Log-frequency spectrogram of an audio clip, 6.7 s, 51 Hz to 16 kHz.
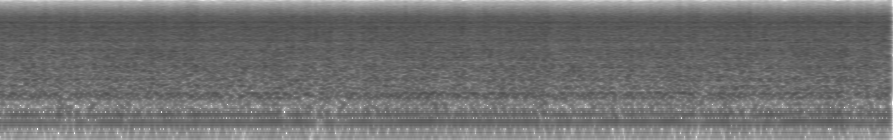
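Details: After rebuilding the Edelbrock carburetor on a 1965 Ford Galaxie, steady, even V8 idle with a smooth low rumble under a lot of hiss, no stumble or misfire; owner says it sounds like it's breathing a whole lot better.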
